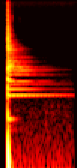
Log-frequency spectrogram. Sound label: empty can hit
